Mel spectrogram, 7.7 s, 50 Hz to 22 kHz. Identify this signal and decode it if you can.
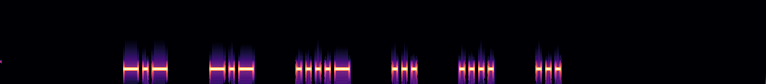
Morse code, heard as a keyed tone, about 25 wpm, spaced as for 14 wpm, 700 Hz. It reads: KK4SHS
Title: USA Call Signs - 6 Characters - 3x Character Spacing - 25wpm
